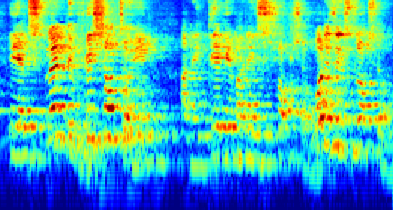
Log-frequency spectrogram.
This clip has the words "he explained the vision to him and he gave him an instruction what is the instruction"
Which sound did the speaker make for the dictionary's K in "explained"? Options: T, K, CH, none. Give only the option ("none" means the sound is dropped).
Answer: K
